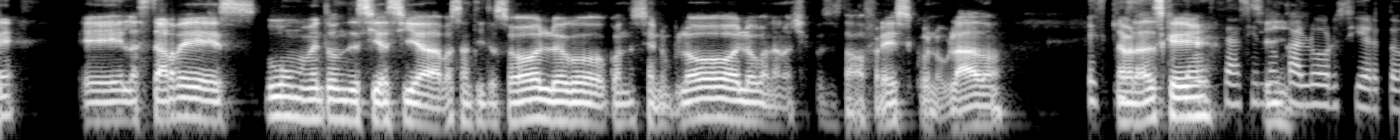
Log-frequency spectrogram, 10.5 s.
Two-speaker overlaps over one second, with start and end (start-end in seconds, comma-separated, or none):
8.3-9.8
